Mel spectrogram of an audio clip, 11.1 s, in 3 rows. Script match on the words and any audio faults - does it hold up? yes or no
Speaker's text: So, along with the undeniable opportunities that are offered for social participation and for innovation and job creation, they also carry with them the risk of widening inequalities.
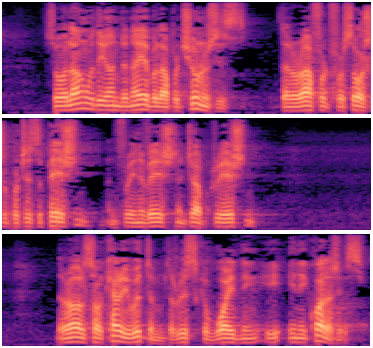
yes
